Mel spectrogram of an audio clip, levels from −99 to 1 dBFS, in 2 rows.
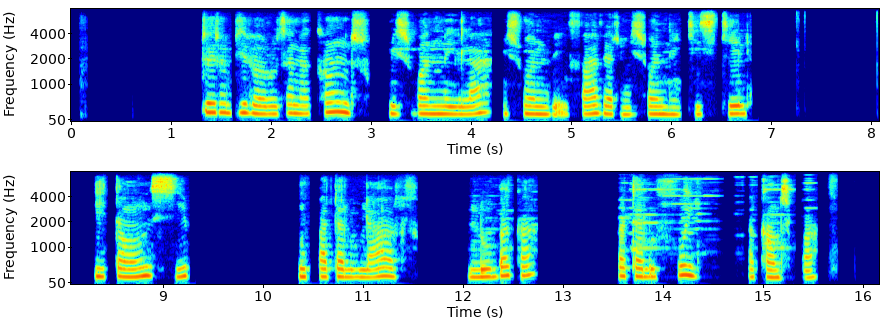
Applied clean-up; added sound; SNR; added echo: none; none; none; none.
